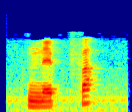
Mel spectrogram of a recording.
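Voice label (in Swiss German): "knepfe", alsace Haut-Rhin; vin; nouer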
